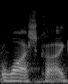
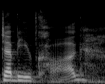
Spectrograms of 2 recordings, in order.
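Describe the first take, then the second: First: The acronym is said as a single word. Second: Each letter of the acronym is said separately. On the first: "You're Washcog" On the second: "how do you guys pronounce it?"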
